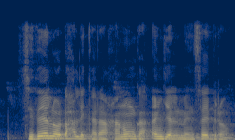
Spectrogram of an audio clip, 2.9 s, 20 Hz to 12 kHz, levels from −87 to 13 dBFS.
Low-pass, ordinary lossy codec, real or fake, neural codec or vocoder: 9.9 kHz; none; real; none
